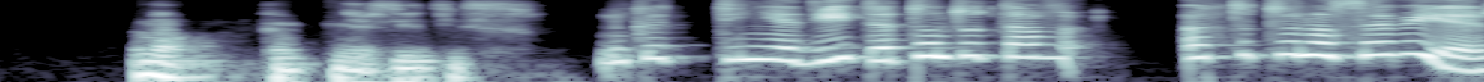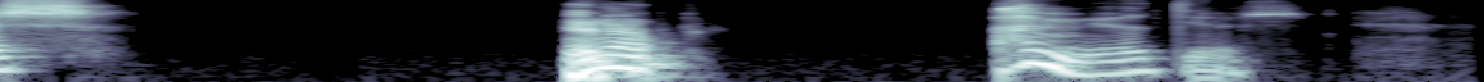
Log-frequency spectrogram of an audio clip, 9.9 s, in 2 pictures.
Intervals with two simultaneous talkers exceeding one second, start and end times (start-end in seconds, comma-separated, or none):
none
